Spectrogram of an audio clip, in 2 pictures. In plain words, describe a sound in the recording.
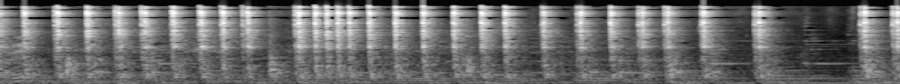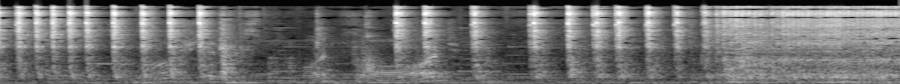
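A clock mechanism ticks and clatters rapidly close by.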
